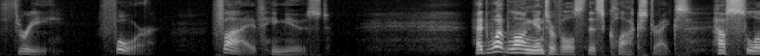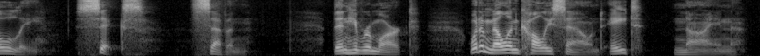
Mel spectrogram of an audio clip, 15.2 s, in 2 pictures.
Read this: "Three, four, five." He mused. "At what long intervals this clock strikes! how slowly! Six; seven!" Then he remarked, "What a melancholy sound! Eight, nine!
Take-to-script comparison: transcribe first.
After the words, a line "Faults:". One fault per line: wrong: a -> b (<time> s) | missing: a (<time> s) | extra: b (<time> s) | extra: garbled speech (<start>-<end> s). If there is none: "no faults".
"Three, four, five." He mused. "At what long intervals this clock strikes! how slowly! Six; seven!" Then he remarked, "What a melancholy sound! Eight, nine!
Faults:
no faults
